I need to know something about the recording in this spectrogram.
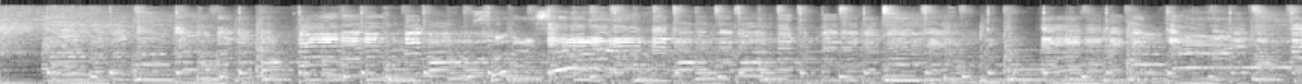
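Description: Live conjunto band playing dance music: a steady beat and bass under a melody line, loud and continuous.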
